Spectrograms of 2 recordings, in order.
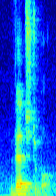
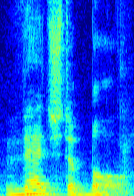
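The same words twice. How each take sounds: First: The word is said a little faster. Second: The word is said slowly and carefully. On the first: "If I say it a little quicker" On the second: "If I say it close uh, and slowly"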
